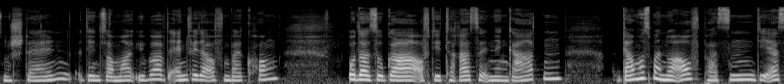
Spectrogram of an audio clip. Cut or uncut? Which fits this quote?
cut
